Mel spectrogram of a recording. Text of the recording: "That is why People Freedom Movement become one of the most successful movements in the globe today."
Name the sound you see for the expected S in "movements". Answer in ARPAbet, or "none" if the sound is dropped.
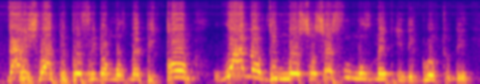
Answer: none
